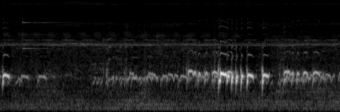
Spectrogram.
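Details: Zebra dove of the local Indonesian type, singing loudly and quickly to lure other doves into song. Soft, wavering coos build into a loud, staccato burst of rapid notes before trailing off into quieter cooing.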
